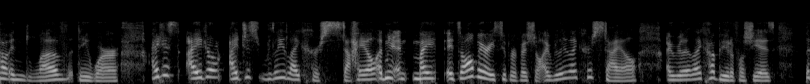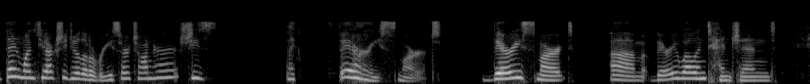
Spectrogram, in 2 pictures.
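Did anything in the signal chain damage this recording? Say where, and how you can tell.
Yes. At the codec stage, Speex damage runs through the whole speech clip. The voice has a noisy, hoarse grain, which points to a middle quality setting around 16.8 kbps. At that rate the CELP excitation is coarsely coded, so the voiced sound loses its clean pitch structure.

At the network stage, there is VoIP packet loss concealed by the speech codec in three places. The first is at 4.31–4.37 s, after "her style i mean". The second is at 12.29–12.37 s, after "like very". The third is at 15.37–15.42 s, after "smart um very well". Each gap turns into a short, fading smear. The gaps fit about 40, 60 and 20 ms of lost packets, which the decoder filled by extrapolating its last pitch and filter.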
